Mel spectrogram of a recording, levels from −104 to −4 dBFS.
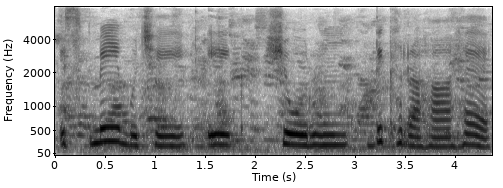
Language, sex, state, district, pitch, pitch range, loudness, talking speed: Hindi, female, Madhya Pradesh, Katni, 205 Hz, 195-225 Hz, -14 LUFS, 95 wpm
